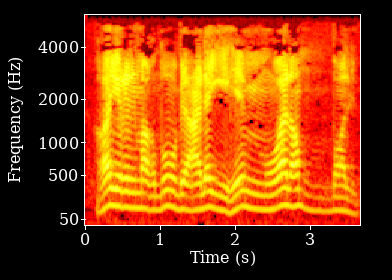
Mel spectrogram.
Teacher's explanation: يعني الأصل إسكان الميم غير المغضوب عليهم ولا الضالين، فإذا ضغطنا على الميم وأخفيناها في الواو يكون ذلك لحنا، لأن هذه ميم ساكنة وجاء بعدها واو، والأصل إظهارها والمبالغة في إظهارها · Term: الإظهار الشفوي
